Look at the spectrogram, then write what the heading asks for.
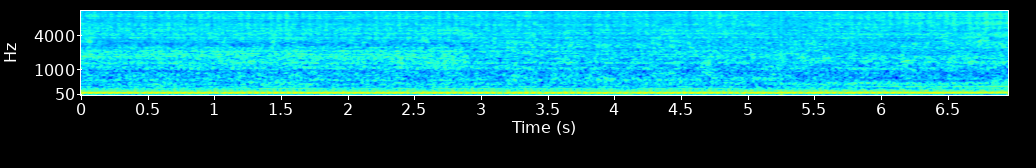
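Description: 1995 Pontiac Firebird's 3.4-litre V6 engine idling steadily.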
